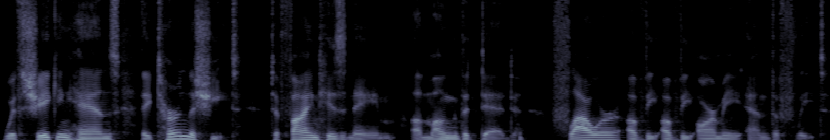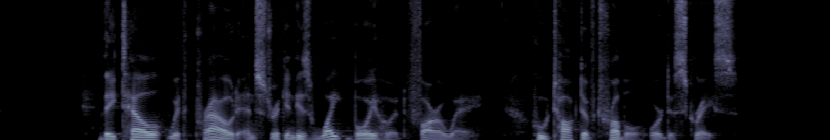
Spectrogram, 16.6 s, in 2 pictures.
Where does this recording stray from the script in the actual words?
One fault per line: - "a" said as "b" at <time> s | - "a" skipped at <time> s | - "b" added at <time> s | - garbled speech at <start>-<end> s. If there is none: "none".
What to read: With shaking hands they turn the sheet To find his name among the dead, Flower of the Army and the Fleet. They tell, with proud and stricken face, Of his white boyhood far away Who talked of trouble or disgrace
- "of the" added at 6.6 s
- "face Of" skipped at 11.2 s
